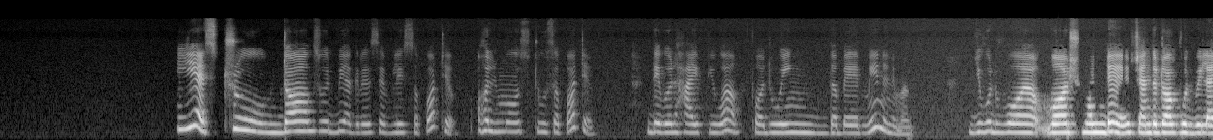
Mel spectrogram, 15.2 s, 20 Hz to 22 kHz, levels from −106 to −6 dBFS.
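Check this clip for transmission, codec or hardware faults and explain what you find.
The faults are all gain control. Automatic gain rising occurs twice, and automatic gain falling once.

From 3.17 to 7.37 s, automatic gain rising follows a drop of about 18 dB at the microphone as the talker moves back, near 3.5 s. The control adds about 9 dB, so voice and room noise swell together.

From 8.07 to 11.49 s it rises again, by about 7 dB, with the same joint swell.

From 13.04 to 15.12 s, automatic gain falling occurs. After the talker moves, near 12.5 s, the control trims about 3 dB. The sound sinks gradually with its background.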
